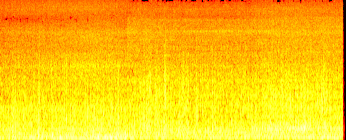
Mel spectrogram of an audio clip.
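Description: A motorcycle engine thumps steadily while riding at speed.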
